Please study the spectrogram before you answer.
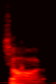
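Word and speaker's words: CHAR: Oxford में देखोगे तो इसका प्रोनाउंसिएशन होता है चार।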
